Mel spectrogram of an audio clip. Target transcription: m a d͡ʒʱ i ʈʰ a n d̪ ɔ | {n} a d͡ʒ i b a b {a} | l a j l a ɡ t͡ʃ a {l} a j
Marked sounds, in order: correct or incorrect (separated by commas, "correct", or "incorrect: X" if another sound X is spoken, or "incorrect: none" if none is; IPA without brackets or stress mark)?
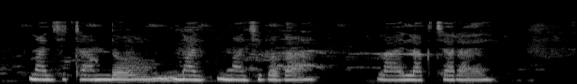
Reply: incorrect: m, correct, incorrect: ɾ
